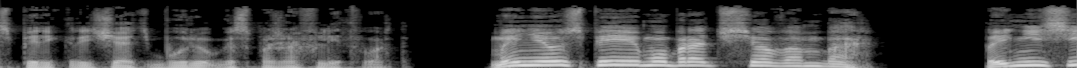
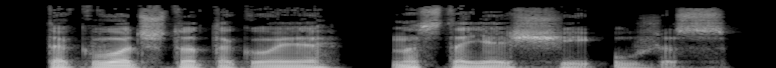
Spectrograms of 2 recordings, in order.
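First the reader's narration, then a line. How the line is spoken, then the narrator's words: Calm inner voice. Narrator (Russian): спокойно констатировал его внутренний голос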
